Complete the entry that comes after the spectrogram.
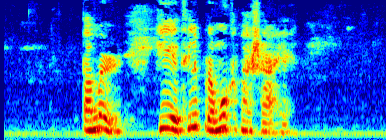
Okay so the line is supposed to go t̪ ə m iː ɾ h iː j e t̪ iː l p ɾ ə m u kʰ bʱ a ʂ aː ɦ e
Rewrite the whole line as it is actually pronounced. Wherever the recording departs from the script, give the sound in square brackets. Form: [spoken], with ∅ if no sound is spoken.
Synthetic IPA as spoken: t̪ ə m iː [ɭ] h iː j e [t̪ʰ] iː l p ɾ ə m u kʰ bʱ a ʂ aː ɦ e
